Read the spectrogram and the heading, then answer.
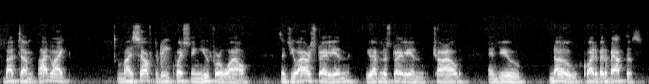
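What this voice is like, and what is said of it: Hoarse voice. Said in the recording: “a bit of a hoarse voice”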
